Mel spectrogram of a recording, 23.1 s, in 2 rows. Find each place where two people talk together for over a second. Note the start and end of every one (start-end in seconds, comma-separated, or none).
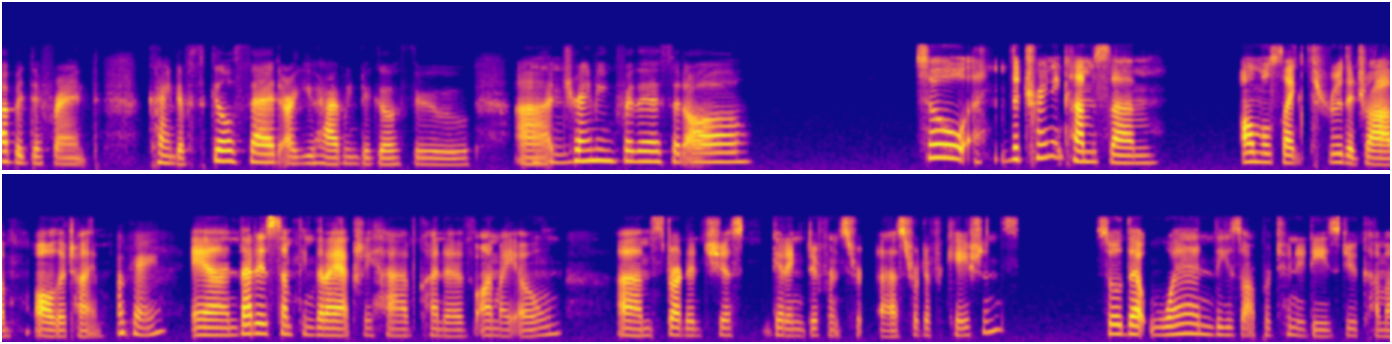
none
